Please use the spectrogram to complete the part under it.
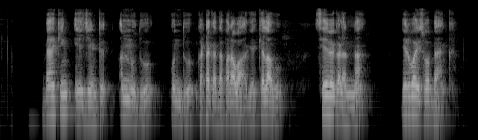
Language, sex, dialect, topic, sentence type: Kannada, male, Coastal/Dakshin, banking, statement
